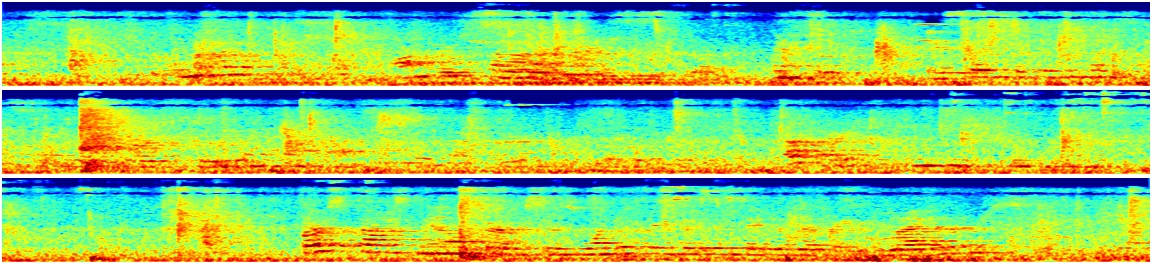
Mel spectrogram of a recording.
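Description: Women talk nearby in a large echoing hall.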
